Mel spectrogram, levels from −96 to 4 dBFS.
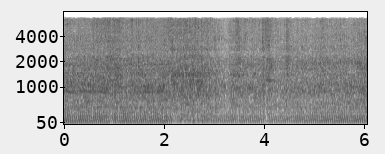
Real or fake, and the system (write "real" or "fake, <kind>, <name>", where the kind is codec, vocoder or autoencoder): real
